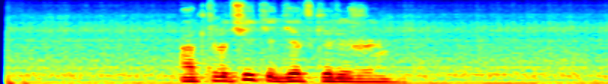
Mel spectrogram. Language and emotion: Russian, neutral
